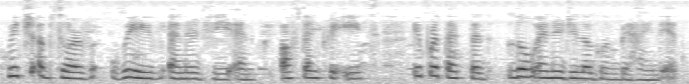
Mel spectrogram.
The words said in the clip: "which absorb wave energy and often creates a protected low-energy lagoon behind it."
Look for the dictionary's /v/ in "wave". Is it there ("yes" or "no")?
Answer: yes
